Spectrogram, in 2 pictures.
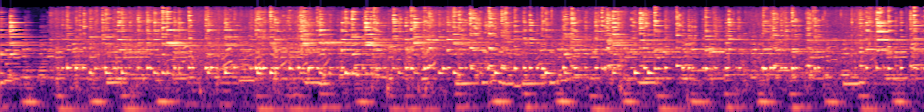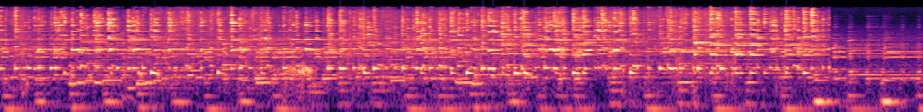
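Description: Cowbells ringing densely and continuously, starting about a second in, over Swiss folk music with a steady alternating oom-pah bass.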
